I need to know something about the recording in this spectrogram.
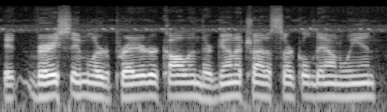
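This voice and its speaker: A man's voice: medium pitch, monotone, brisk, a little mellow, clean tone. A middle-aged man, a hog hunter, tells casual first-person hunting stories in a folksy, countrified way of speaking. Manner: folksy, rural colloquial phrasing. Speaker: hog hunter and game caller. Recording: distant mic outdoors with insect sounds.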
